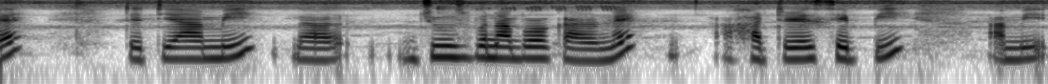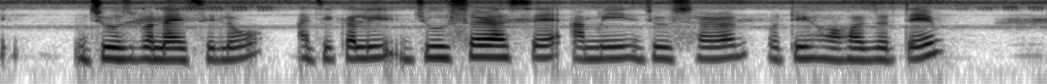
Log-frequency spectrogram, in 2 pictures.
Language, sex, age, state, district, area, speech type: Assamese, female, 18-30, Assam, Lakhimpur, rural, spontaneous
